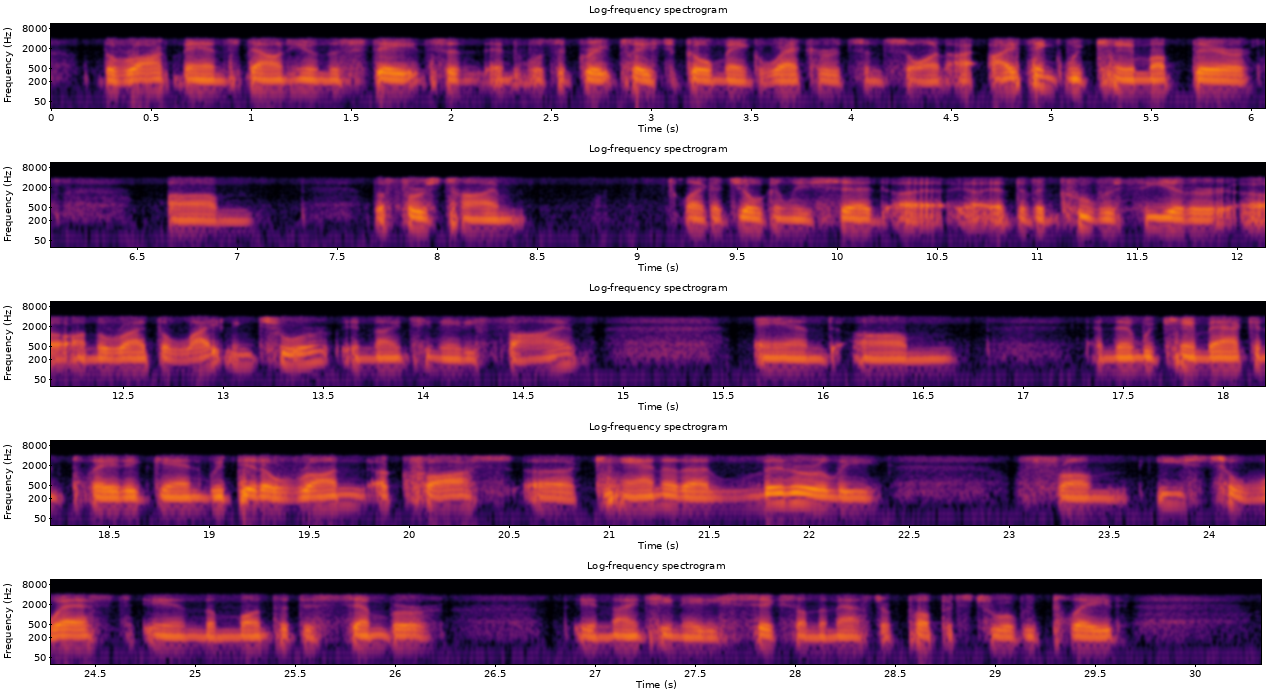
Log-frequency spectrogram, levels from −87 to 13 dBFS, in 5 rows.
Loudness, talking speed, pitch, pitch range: -23 LUFS, 170 wpm, 110 Hz, 110-115 Hz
